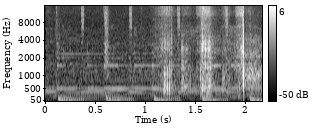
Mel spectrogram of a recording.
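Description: Chef's knife slicing through a green bell pepper on a wooden cutting board, with a scraping cut about halfway through and a knock of the blade reaching the board at the end, over background music with a steady beat.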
